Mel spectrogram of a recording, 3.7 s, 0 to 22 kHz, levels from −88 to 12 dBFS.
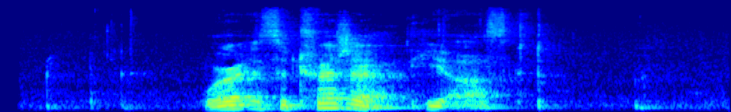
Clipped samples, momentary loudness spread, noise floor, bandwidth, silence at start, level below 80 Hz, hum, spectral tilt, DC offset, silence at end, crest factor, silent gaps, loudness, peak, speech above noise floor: under 0.1%; 17 LU; -63 dBFS; 16 kHz; 0.25 s; -84 dBFS; none; -5 dB/octave; under 0.1%; 0.4 s; 22 dB; none; -36 LUFS; -18 dBFS; 28 dB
